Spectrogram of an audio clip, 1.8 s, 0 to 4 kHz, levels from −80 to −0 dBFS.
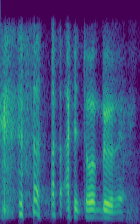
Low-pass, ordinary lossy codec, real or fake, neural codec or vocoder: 3.6 kHz; none; fake; codec, 24 kHz, 1.2 kbps, DualCodec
